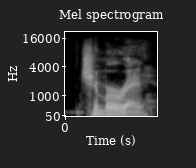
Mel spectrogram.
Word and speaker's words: Chimere: Chimere. Sorry, I should pronounce his name correctly if he's going to be one of my favorite players in this draft.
